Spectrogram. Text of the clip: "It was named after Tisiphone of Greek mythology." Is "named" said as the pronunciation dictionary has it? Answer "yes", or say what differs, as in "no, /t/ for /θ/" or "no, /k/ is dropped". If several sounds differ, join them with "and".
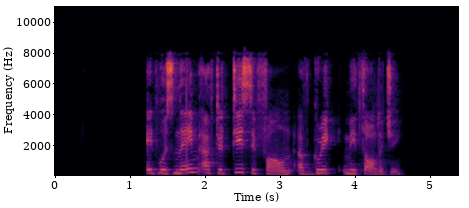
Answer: no, /d/ is dropped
